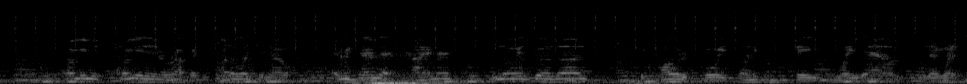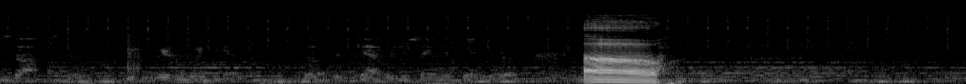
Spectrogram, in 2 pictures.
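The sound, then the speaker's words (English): A countdown timer ticks steadily and quietly beneath people talking, its even clicks running through the whole stretch, with a brief loud burst of sound near the end. “It goes right with that timer for some reason.”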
